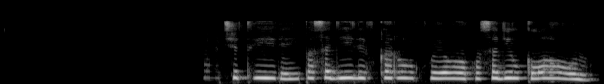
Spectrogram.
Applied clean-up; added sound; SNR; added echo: neural mask model DeepFilterNet 3.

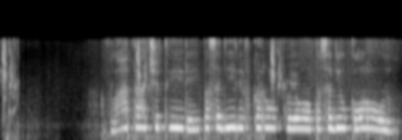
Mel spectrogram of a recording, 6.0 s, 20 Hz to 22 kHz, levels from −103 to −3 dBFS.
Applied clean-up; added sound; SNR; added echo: neural mask model Resemble Enhance denoiser.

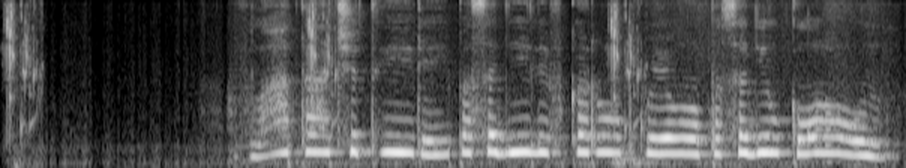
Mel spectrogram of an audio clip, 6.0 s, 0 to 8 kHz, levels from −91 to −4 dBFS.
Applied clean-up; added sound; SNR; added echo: none; Splash, splatter; 18 dB; none.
